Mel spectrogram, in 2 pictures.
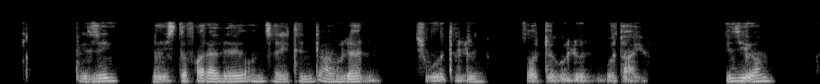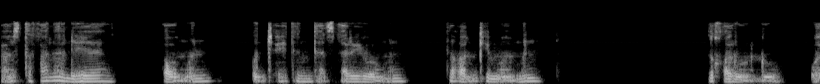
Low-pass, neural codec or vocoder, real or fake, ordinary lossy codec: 7.2 kHz; vocoder, 22.05 kHz, 80 mel bands, HiFi-GAN; fake; Opus, 24 kbps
